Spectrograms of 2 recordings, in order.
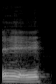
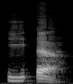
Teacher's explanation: Okay, so epsilon iota says a. Iota epsilon is not a diphthong, so you would pronounce those two vowels separately. Iota is e, and epsilon is e.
